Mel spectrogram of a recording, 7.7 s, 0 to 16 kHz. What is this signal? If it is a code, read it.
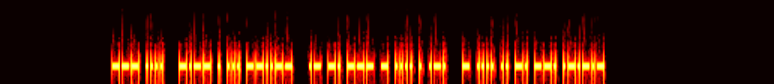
Morse code, heard as a keyed tone, about 49 wpm, 700 Hz. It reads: OH YES, ANOTHER THING.
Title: Sentences from Top 600 Words 50wpm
